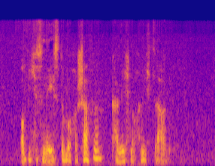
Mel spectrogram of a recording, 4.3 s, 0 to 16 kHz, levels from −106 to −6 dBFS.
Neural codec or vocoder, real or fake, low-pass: vocoder, 22.05 kHz, 80 mel bands, WaveNeXt; fake; 9.9 kHz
